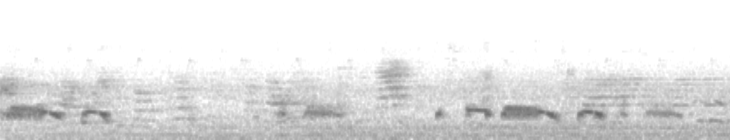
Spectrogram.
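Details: Spotted dove calling to attract other doves, with low, hollow coos repeated at irregular intervals against a steady background hiss and faint other sounds.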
